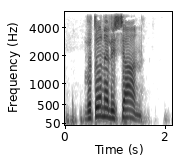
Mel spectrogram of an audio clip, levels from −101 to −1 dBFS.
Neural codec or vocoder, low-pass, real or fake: none; 5.4 kHz; real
